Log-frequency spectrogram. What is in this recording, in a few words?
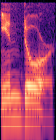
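"indoor", English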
